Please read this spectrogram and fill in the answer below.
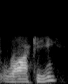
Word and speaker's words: RoCE: DMA over converged Ethernet or as is pronounced Rocky it provides a seamless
